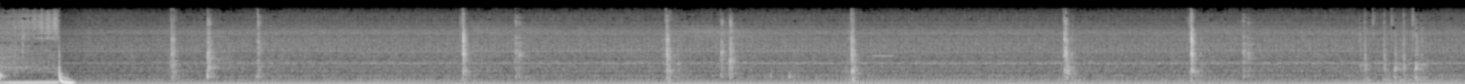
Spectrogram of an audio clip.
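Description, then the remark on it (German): An off-road car's drivetrain clunks and knocks repeatedly with four-wheel drive engaged as a test in light off-road terrain, sharp irregular thuds roughly every second or two over a steady low engine hum, no voices. “da äh, drohen dann Schäden deshalb haben wir das natürlich auch nicht gemacht, keine Sorge, aber man merkt auch schon, selbst wenn man jetzt im leichten Gelände irgendwie den mal testweise einlegt, was übrigens so klingt.”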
